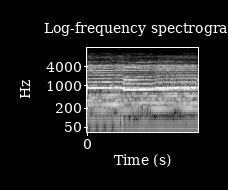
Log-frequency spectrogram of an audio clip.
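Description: A woman singing a long sustained high note into a microphone over backing music, the note stepping down slightly in pitch about halfway through and then held.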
